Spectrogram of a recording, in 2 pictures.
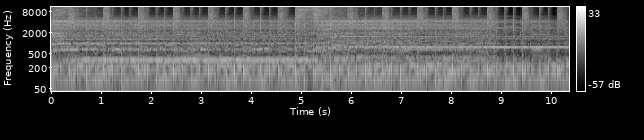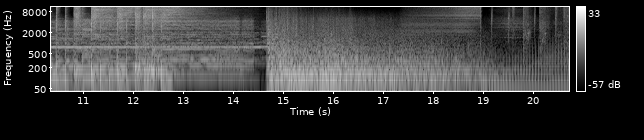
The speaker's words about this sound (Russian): вот как звучало в песне, э, которая сейчас проиграла э, под названием «…»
